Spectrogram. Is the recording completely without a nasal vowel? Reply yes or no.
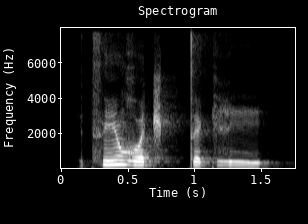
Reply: no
